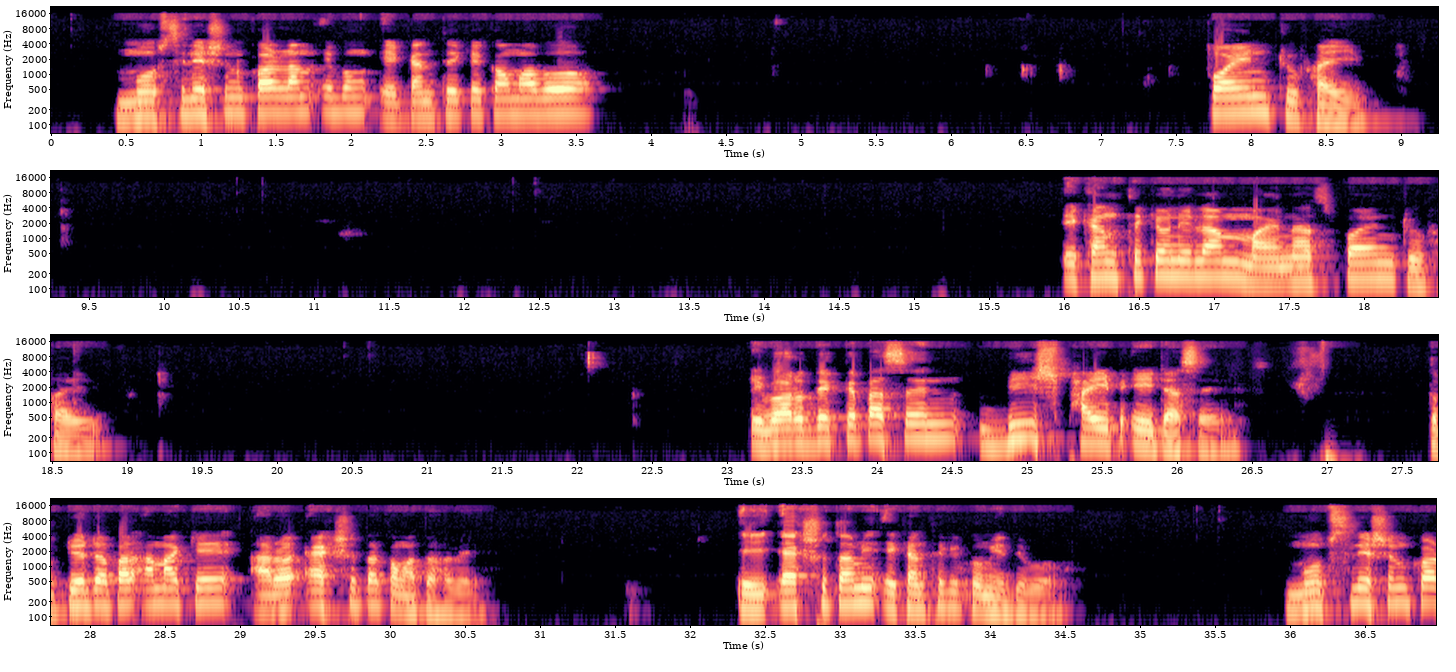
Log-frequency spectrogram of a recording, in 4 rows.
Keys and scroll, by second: 5.3 Down, 6.5 KP_0, 6.8 Down, 7.5 KP_Decimal, 8.3 KP_2, 15.0 Down, 15.6 Down, 17.2 KP_Subtract, 17.8 KP_Decimal, 18.2 KP_2, 19.2 KP_5.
